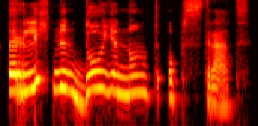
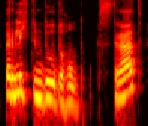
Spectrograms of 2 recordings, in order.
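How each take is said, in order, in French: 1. Le mot dode est réduit, avec un n de liaison. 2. Le mot dode est prononcé en entier. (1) "un son de liaison" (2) "au lieu de dire"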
